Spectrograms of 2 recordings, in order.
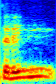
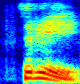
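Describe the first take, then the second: First: It begins with a plain t sound. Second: It begins with a soft th between the teeth. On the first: The speaker calls it wrong. "Jangan tri" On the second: The speaker calls it right. "jadi suaranya antara dua gigi tapi dengan desis lembut"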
